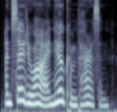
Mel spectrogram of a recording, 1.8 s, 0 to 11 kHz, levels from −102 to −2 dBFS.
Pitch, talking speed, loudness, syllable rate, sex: 250 Hz, 205 wpm, -15 LUFS, 5.7 syllables/s, female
